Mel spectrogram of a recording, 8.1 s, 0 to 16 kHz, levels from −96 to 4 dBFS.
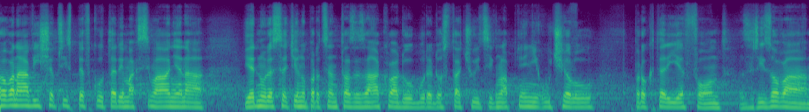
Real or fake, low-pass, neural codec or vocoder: fake; 14.4 kHz; autoencoder, 48 kHz, 128 numbers a frame, DAC-VAE, trained on Japanese speech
